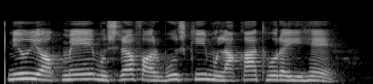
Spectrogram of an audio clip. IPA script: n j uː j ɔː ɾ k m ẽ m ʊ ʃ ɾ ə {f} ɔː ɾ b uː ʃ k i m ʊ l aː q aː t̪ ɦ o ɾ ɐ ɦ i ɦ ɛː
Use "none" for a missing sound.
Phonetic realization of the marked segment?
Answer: f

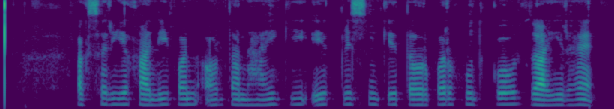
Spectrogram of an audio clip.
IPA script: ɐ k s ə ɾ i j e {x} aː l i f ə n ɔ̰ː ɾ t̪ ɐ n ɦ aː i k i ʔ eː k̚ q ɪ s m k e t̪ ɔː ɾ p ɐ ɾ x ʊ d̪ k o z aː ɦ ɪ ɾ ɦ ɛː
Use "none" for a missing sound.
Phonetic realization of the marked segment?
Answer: x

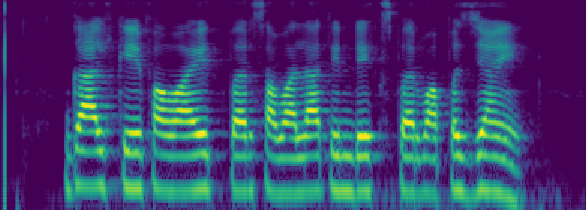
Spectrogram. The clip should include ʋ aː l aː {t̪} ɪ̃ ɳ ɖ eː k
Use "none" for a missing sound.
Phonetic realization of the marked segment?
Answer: t̪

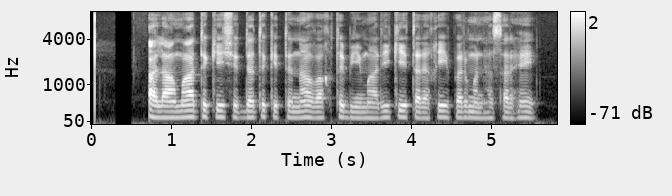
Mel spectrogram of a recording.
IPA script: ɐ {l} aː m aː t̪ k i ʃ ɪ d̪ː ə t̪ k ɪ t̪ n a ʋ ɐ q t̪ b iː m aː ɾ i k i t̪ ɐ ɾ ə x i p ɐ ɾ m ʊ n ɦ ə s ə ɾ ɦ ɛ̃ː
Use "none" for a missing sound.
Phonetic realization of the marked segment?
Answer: l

